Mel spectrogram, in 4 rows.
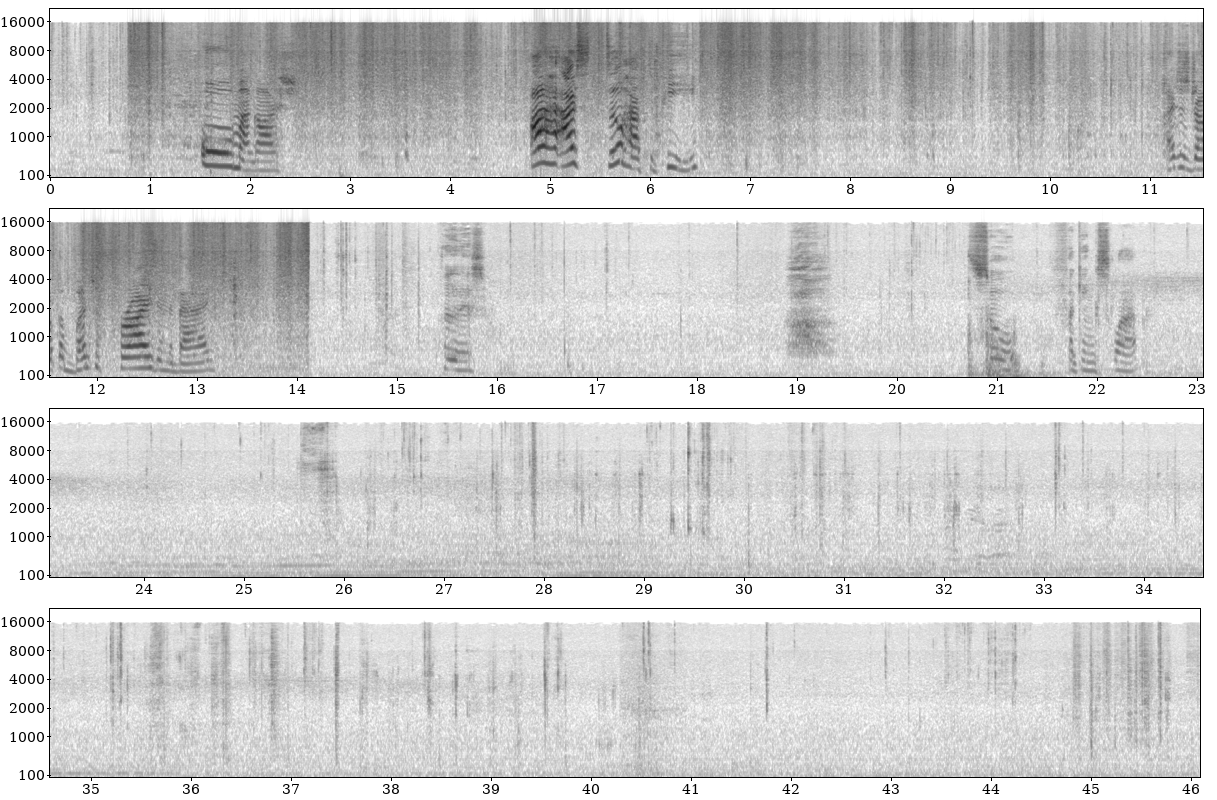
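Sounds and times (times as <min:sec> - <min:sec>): plastic bag rustling: 0:00.0 - 0:14.2
low steady hum: 0:00.0 - 0:46.0
person chewing noodles: 0:25.6 - 0:40.3.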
